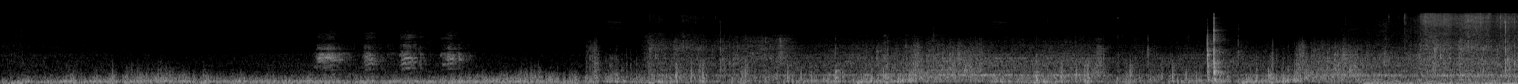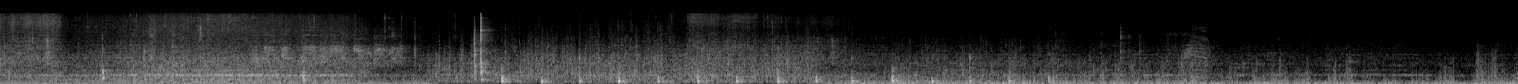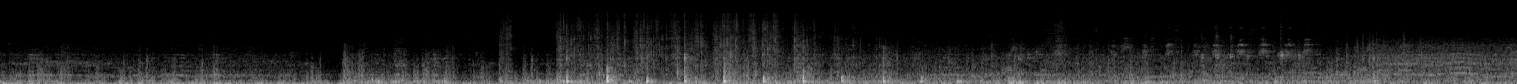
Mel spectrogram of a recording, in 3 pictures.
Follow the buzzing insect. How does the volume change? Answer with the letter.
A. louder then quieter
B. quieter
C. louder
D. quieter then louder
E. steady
A.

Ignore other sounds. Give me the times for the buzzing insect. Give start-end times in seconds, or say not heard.
6.4-45.4.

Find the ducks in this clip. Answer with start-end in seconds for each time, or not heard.
3.1-4.8, 17.7-19.2, 25.6-27.4, 40.7-43.6.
